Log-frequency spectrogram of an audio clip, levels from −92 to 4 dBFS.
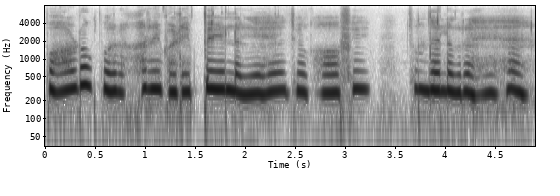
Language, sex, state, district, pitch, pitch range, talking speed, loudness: Hindi, female, Himachal Pradesh, Shimla, 290 Hz, 275-310 Hz, 160 wpm, -14 LUFS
